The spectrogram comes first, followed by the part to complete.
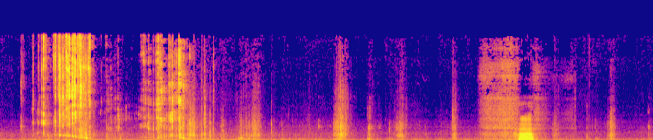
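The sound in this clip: Crunching of pumpkin and cinnamon tortilla chips being bitten and chewed: a few crisp, crackly bursts of varying loudness come and go over a low, steady hum.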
